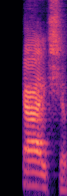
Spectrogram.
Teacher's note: Então, da letra A para a letra I, o som desce.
